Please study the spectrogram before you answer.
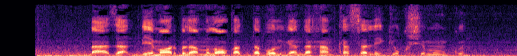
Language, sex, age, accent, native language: Uzbek, male, 25-34, Toshkent viloyati, Uzbek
